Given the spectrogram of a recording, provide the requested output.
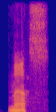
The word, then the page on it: NAS: British English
